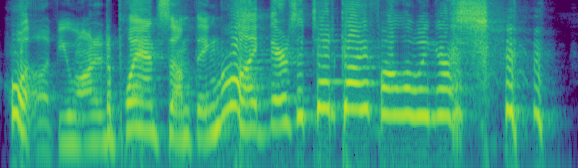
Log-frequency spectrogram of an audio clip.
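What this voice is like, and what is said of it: Cartoon character voice impression. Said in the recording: “really good Shaggy impression”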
